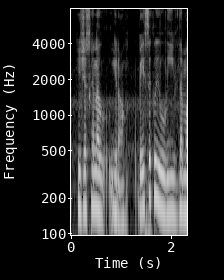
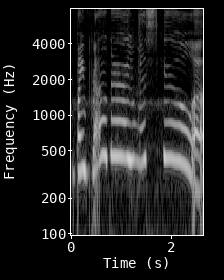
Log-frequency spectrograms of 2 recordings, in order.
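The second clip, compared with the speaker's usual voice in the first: high, slow and tearful, like a sister near crying; teary sister voice; slower than usual. Acted. Greeting her brother home, high and tearful. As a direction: welcome him back with a high, teary voice. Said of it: "She's like".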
